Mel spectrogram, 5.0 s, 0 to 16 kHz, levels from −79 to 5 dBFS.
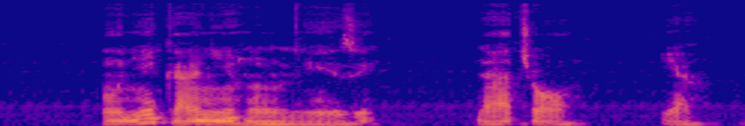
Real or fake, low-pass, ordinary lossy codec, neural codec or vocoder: fake; 14.4 kHz; none; vocoder, 44.1 kHz, 128 mel bands every 512 samples, BigVGAN v2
